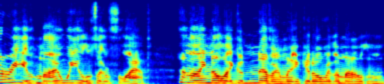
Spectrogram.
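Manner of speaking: put-on tired old engine's flat, level whining voice. Reading a story aloud, voicing a tired old engine: whining voice. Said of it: "replied in a whining voice".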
